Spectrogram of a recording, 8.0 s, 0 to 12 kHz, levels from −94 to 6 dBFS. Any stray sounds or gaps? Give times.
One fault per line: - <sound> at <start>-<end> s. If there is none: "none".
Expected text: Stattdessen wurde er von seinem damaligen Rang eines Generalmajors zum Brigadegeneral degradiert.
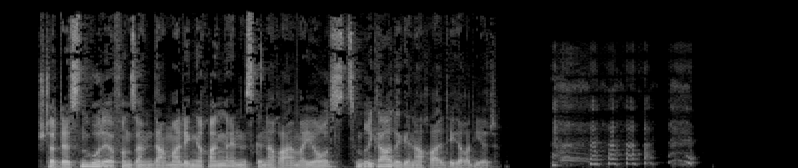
- laugh at 5.5-7.0 s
